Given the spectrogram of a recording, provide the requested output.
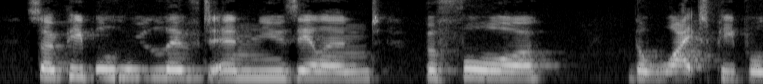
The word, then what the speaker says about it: New Zealand: Australia to the right hand side okay the pronunciation is New Zealand New Zealand that's it okay and the people in New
